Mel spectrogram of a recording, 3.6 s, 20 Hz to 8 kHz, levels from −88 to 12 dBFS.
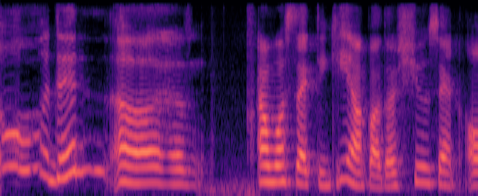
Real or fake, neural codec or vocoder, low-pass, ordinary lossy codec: fake; codec, 16 kHz, 0.8 kbps, ZipCodec; 7.2 kHz; none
